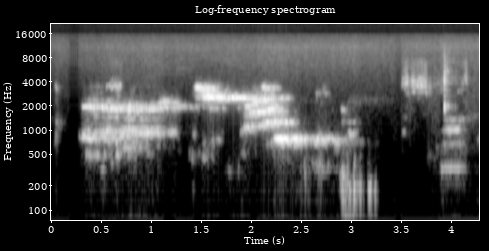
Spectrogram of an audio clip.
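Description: A faint, drawn-out animal call in the background, lasting about three seconds in several held parts and dropping in pitch near the end.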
